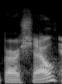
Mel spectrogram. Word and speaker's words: Baruchel: So Jay Baruchel, I don't know Baruchel, if I pronounced that correctly. Baruchel? – Yeah. I think that's right.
